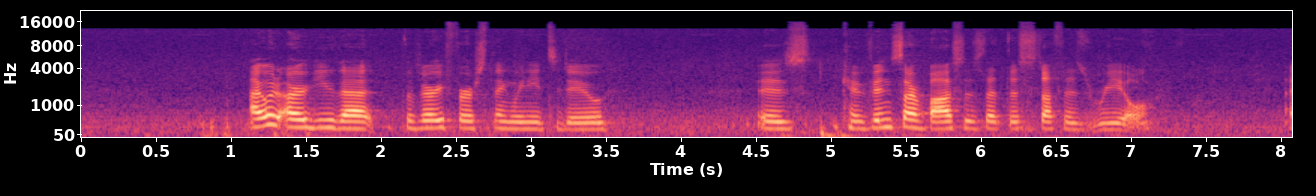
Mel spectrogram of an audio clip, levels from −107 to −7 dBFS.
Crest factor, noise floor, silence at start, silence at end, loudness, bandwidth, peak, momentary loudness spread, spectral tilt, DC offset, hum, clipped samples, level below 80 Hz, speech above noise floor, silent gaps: 18 dB; -48 dBFS; 0.05 s; 0.95 s; -23 LUFS; 16 kHz; -6 dBFS; 13 LU; -5 dB/octave; under 0.1%; none; under 0.1%; -52 dBFS; 25 dB; none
